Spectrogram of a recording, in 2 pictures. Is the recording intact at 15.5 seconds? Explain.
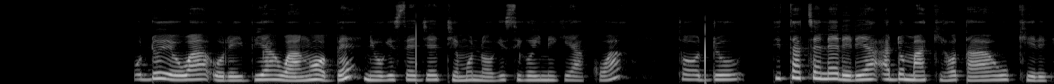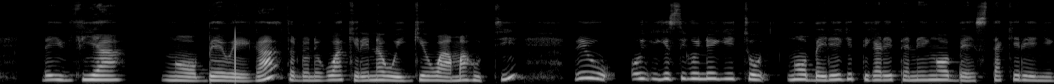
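Yes, at 15.5 seconds the speech plays through intact, with no dropout, click, distortion or other fault at that moment.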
